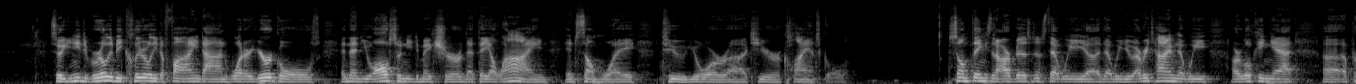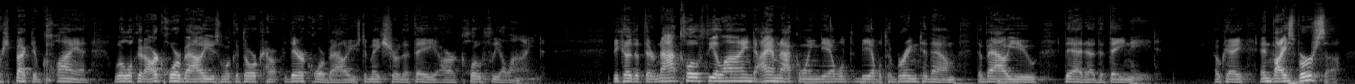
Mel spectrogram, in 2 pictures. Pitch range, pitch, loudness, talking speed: 115-140 Hz, 125 Hz, -26 LUFS, 235 wpm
